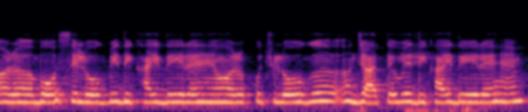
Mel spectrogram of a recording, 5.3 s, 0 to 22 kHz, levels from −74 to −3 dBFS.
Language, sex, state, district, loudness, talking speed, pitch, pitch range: Hindi, female, Gujarat, Gandhinagar, -15 LUFS, 190 wpm, 260 Hz, 255-275 Hz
